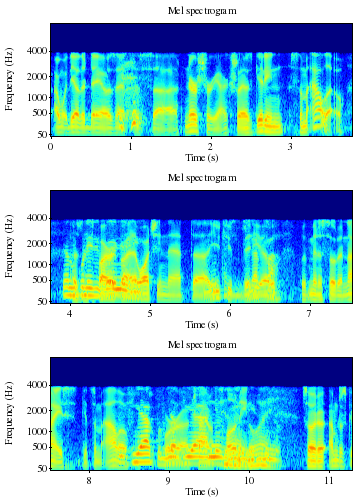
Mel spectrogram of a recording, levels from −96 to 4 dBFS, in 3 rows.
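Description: No technical faults occur anywhere in the recording, so there is nothing to place in time order.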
